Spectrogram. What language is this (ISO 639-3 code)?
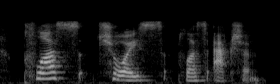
eng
